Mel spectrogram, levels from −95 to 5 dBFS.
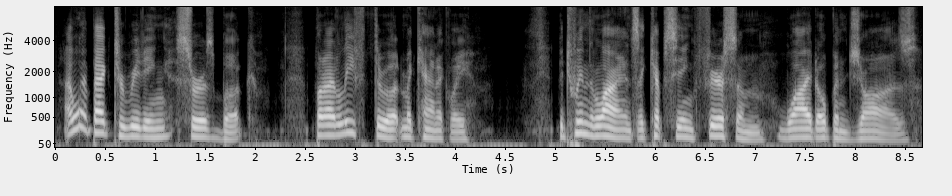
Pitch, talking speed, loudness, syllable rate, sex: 145 Hz, 160 wpm, -18 LUFS, 4.9 syllables/s, male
